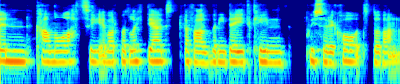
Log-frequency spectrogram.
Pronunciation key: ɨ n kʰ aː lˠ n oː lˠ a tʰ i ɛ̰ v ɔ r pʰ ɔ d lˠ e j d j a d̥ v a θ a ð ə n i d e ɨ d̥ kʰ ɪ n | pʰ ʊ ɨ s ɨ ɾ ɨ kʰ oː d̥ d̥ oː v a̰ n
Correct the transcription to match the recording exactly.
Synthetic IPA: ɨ n kʰ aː lˠ n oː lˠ a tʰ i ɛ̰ v ɔ r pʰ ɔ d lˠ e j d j a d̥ v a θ a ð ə n i d e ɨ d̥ kʰ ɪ n | pʰ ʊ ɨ s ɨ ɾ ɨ kʰ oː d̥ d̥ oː ð a̰ n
